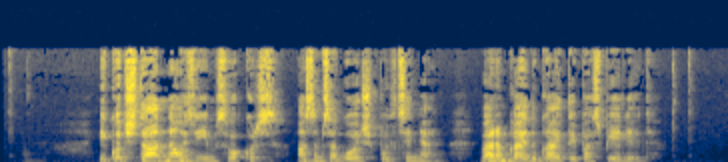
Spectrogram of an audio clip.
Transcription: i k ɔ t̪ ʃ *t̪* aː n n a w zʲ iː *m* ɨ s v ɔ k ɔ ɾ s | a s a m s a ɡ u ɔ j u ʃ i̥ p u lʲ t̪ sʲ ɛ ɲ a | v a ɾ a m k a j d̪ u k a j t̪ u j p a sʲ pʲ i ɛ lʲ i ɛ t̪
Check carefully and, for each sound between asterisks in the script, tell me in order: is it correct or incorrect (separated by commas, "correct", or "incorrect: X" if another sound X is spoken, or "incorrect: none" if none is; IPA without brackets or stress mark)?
correct, correct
